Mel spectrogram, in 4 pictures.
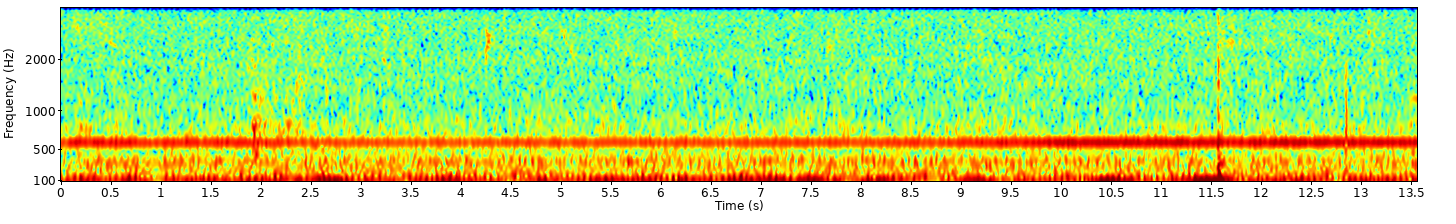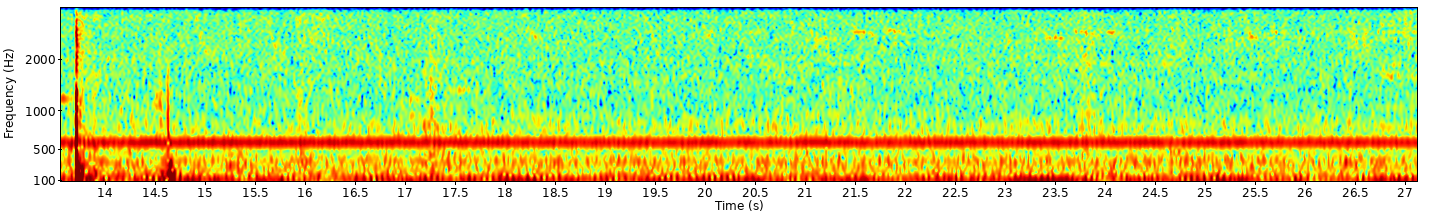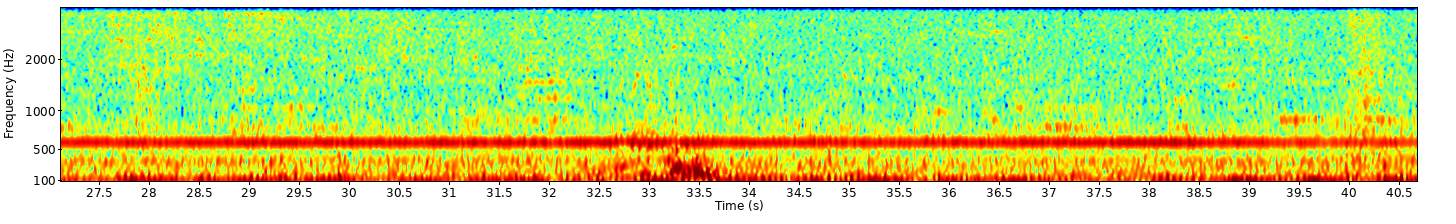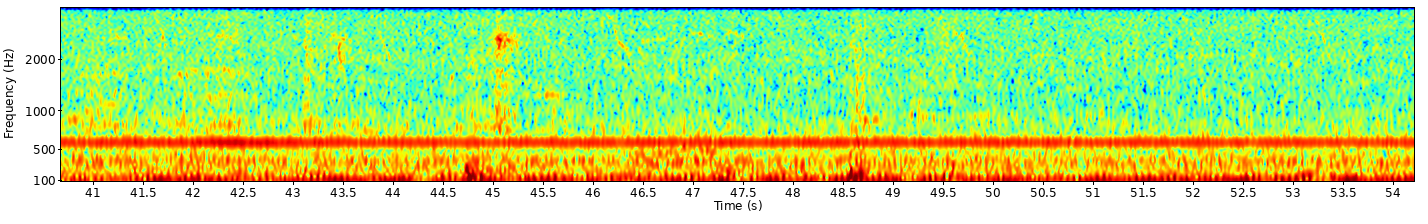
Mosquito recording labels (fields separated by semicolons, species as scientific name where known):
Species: no mosquito; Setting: insect culture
